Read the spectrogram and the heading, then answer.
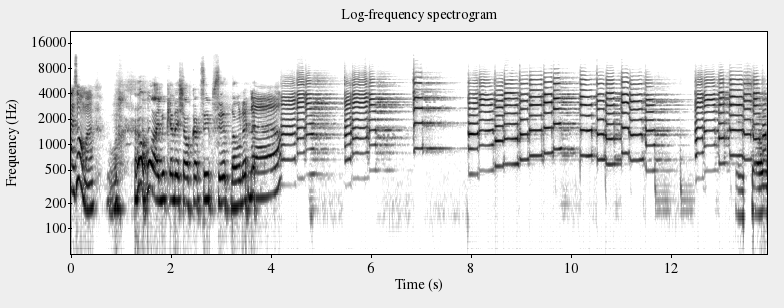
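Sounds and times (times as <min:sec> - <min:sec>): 
speech: 0:00.0 - 0:04.9
laughter: 0:00.8 - 0:01.8, 0:03.3 - 0:04.0
trumpet playing a bright lively melody: 0:04.1 - 0:13.9.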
